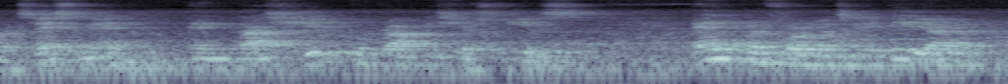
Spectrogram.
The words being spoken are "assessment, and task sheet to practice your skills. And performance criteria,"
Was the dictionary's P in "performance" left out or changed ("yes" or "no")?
no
